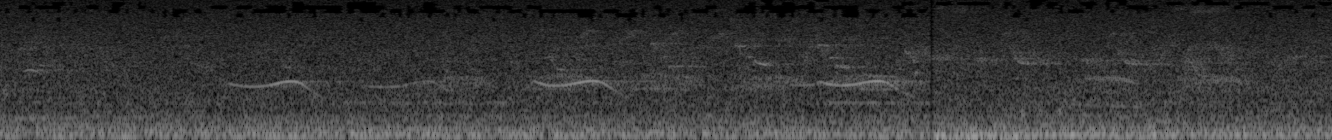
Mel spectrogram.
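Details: Yellow-footed green pigeons feeding on fruit in a tree; soft, wavering whistled notes, each rising and falling, about once a second over steady low rumbling background noise.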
